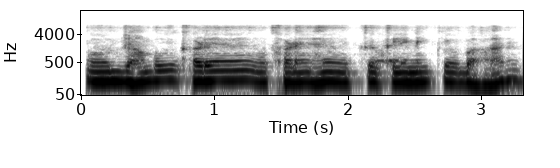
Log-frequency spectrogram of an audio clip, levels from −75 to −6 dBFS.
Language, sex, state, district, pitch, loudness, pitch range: Hindi, male, Haryana, Jhajjar, 125 Hz, -13 LUFS, 120-130 Hz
